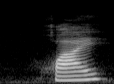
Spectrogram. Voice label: "huai2", chinese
